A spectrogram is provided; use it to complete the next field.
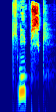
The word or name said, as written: knibsk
